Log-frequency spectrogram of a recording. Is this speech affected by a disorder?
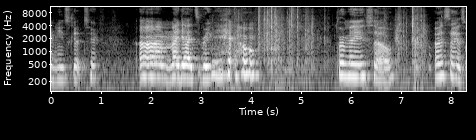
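Yes: cerebral palsy, mild.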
